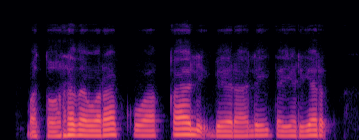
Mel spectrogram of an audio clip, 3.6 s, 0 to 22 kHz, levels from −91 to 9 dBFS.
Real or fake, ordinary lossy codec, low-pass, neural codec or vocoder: real; Opus, 24 kbps; 10.8 kHz; none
